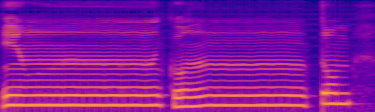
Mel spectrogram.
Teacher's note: اب نون کی آواز کو ہم تھوڑا سا چھپا کے پڑھ رہے ہیں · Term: غنہ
